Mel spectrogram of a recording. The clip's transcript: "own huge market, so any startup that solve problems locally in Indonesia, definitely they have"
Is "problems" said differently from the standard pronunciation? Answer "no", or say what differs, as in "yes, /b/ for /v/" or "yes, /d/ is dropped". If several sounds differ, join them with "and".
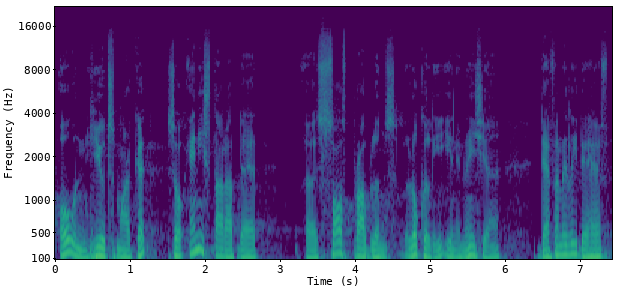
yes, /s/ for /z/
